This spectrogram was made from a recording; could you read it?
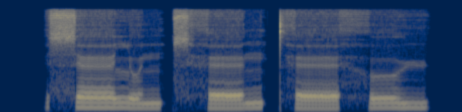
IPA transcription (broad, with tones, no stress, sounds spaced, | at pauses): s ɛː˧ l ɵ˨˧ n t͡sʰ ɛː˨˥ ŋ t̪ʰ ɛː˨ h ɵ˥ ɥ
